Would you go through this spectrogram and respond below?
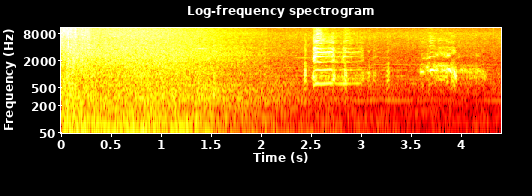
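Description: In a fantasy video game, a chicken clucks a few times in quick bursts right after a loud whooshing spell blast fades out.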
